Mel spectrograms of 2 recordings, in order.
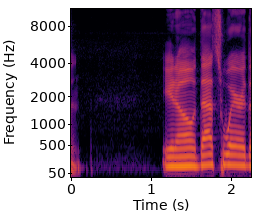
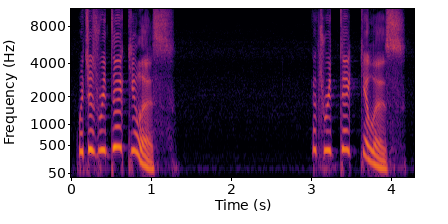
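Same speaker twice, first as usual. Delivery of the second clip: scoffing. Real, not acted. High-pitched scoffing.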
